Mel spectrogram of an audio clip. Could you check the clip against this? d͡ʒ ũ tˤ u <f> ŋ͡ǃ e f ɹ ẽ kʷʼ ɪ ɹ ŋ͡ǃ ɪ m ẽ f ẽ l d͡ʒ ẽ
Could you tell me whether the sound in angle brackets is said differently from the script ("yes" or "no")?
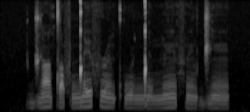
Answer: no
